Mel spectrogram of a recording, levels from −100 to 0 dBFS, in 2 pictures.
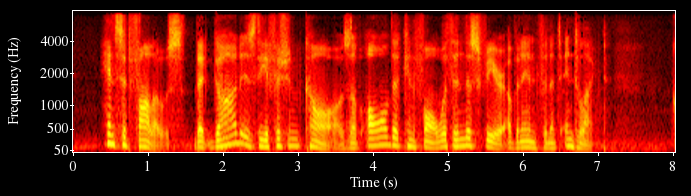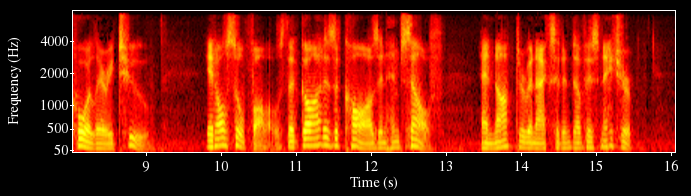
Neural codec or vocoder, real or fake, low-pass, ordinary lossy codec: codec, 16 kHz, 0.8 kbps, ZipCodec; fake; 7.2 kHz; AAC, 32 kbps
